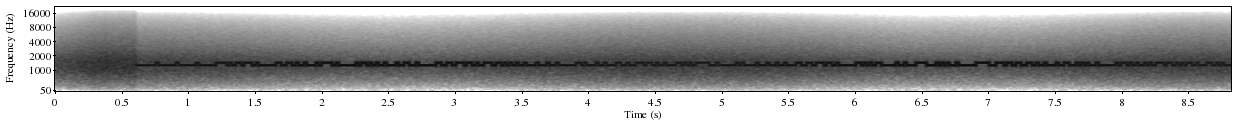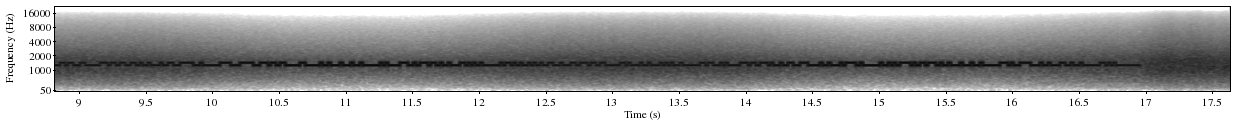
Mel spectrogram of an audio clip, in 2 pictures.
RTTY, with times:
1.7-3.0 I3D2I
3.2-4.4 AR1G0
4.5-5.7 45XQ8
5.9-7.1 RV96T
7.2-8.3 I26DJ
8.4-9.2 SUXLV
9.3-10.4 I25OT
10.5-11.6 VV1XN
11.7-12.8 4DJWU
12.9-14.0 VG6LX
14.1-15.2 HWM3J
15.5-16.8 1HO0R

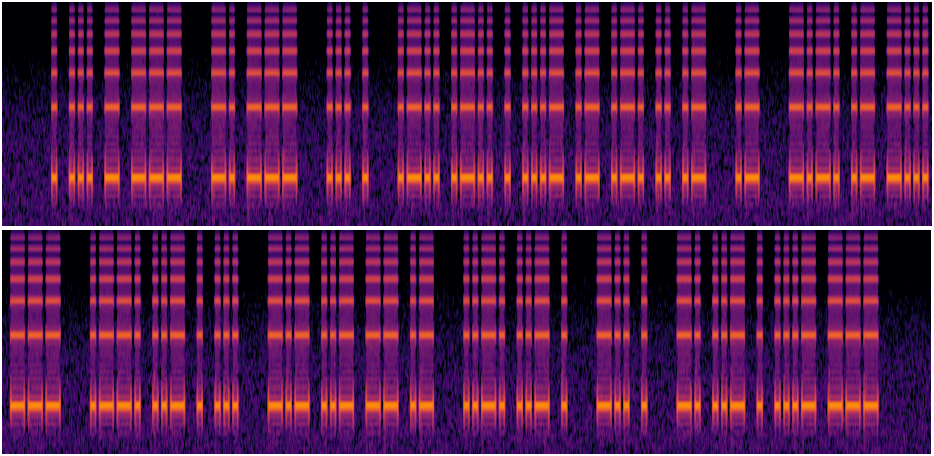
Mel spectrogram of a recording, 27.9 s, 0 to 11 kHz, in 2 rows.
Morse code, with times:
0.7-2.7 ESTO
3.1-4.4 NO
4.9-5.5 SE
5.9-10.5 LLEVARIA
11.0-11.3 A
11.8-14.8 CABO
15.3-17.5 PUES
17.9-20.4 KUMA
20.9-22.4 FUE
22.9-23.6 DE
24.1-27.1 NUEVO

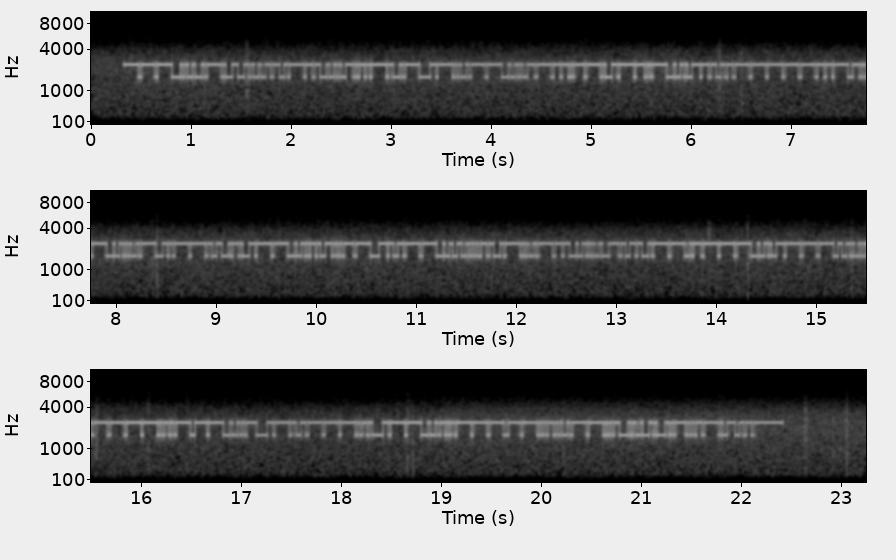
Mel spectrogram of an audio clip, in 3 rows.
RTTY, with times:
1.3-2.3 ZNLUQ
2.4-3.8 BFATS
4.3-5.6 BQXZK
5.9-7.7 BQPQC
8.1-9.4 SNWHZ
9.9-10.9 FCXOW
11.4-12.5 IYASQ
12.7-13.8 SMWAG
14.5-16.6 BIDFV
17.0-18.5 XTWFT
18.9-20.8 JVYSY
21.1-22.1 EXYBP

